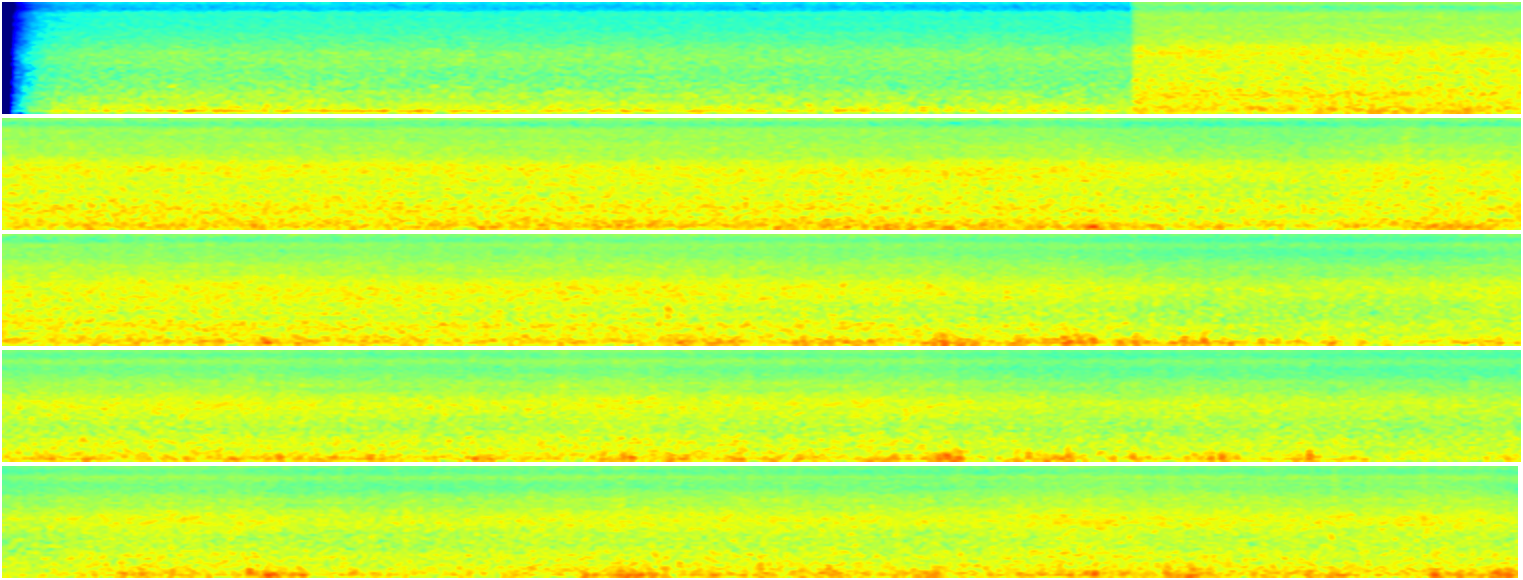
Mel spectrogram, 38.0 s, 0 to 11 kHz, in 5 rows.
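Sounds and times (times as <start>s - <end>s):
waterfall rushing: 0.1s - 37.9s.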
